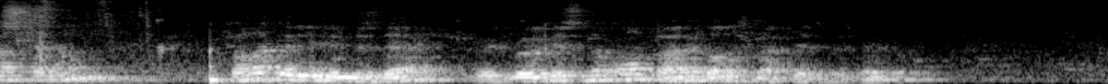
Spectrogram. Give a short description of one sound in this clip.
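A middle-aged man speaks calmly into microphones.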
